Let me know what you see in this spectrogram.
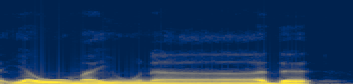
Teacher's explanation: فكذلك نقف عليها يوم يناد ولا نقول يوم ينادي وقفا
